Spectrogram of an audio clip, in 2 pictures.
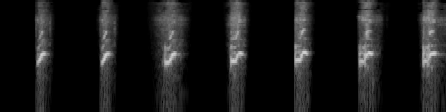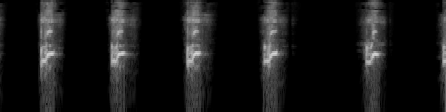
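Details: White-breasted waterhen (Amaurornis phoenicurus), call: challenging a rival to fight.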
